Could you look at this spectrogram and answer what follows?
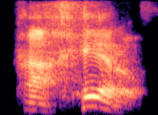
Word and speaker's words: cajero: You're trying to pronounce it like a J in English, right? Yeah, like reading it. Remember, Spanish Santa says ho, ho, ho.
